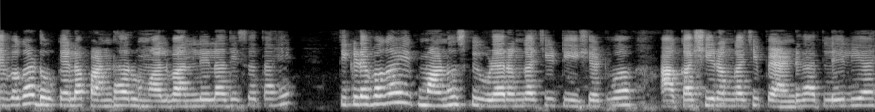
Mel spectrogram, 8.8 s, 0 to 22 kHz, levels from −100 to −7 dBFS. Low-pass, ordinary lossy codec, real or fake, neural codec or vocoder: 7.2 kHz; none; real; none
